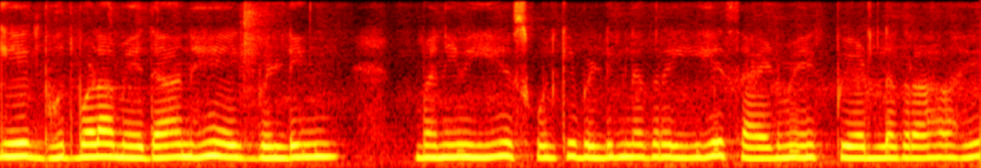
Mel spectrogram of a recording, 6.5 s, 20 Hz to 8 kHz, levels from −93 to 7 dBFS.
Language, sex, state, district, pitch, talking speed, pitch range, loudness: Hindi, female, Odisha, Sambalpur, 215 Hz, 220 wpm, 210-225 Hz, -14 LUFS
